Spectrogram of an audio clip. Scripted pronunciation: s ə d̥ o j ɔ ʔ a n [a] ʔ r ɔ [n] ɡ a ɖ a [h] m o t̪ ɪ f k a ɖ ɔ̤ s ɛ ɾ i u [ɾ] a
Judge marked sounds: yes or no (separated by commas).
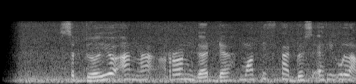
yes, yes, yes, no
